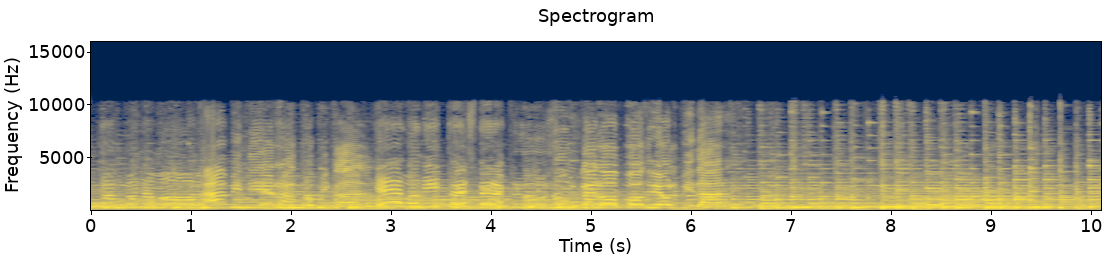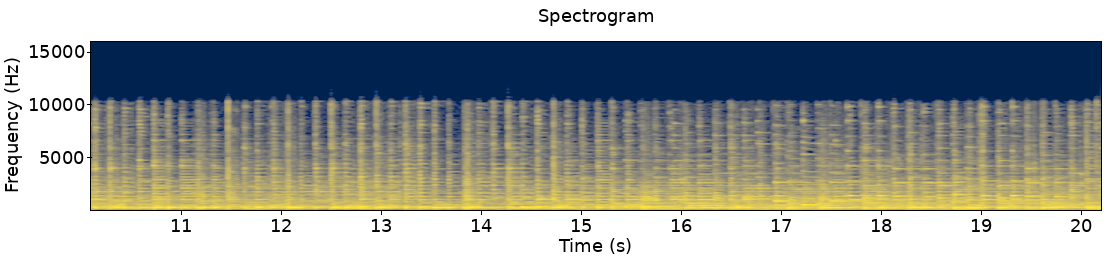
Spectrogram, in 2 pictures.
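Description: Live son jarocho ensemble of harp, strummed jaranas and a pick-played requinto: singing over the strings for about the first six seconds, then an instrumental passage of fast, rhythmic strumming with plucked harp notes.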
